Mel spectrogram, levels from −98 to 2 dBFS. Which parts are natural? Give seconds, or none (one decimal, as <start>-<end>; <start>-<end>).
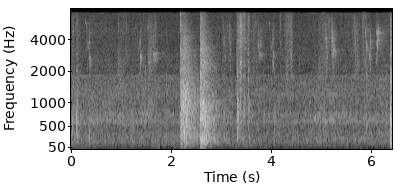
4.6-5.3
